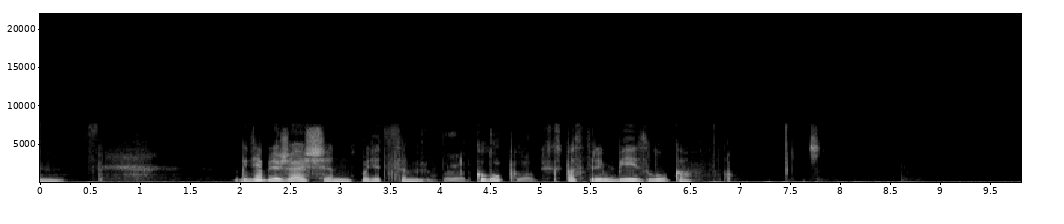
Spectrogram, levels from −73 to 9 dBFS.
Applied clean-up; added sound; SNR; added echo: neural diffusion model UNIVERSE++.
